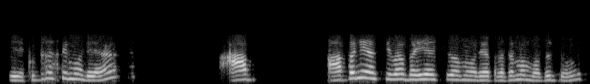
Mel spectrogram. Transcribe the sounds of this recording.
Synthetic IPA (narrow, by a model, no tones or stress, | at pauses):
ekud̪ɾɐsimoːd̪ɐja | aː | aːpɐnijɐsiʋabʱɐɦijɐʃiʋɐmoːd̪jɐpɾɐt̪ʰɐmɐmɐd̪ɐt̪u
